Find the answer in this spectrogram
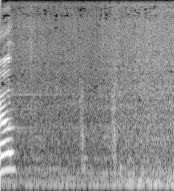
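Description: Car engine idling, a steady low hum.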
